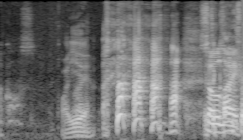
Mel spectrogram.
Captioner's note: laugh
